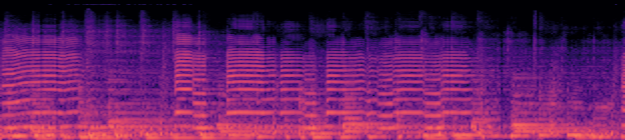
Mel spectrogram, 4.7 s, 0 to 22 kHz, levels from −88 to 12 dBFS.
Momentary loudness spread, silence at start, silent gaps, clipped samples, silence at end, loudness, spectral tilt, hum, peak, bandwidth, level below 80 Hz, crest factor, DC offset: 3 LU; 0 s; none; under 0.1%; 0 s; -21 LUFS; -5.5 dB/octave; none; -6 dBFS; 13.5 kHz; -34 dBFS; 16 dB; under 0.1%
